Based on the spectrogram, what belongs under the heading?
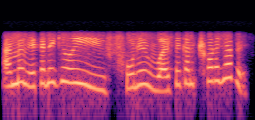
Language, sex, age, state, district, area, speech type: Bengali, female, 45-60, West Bengal, Darjeeling, urban, conversation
